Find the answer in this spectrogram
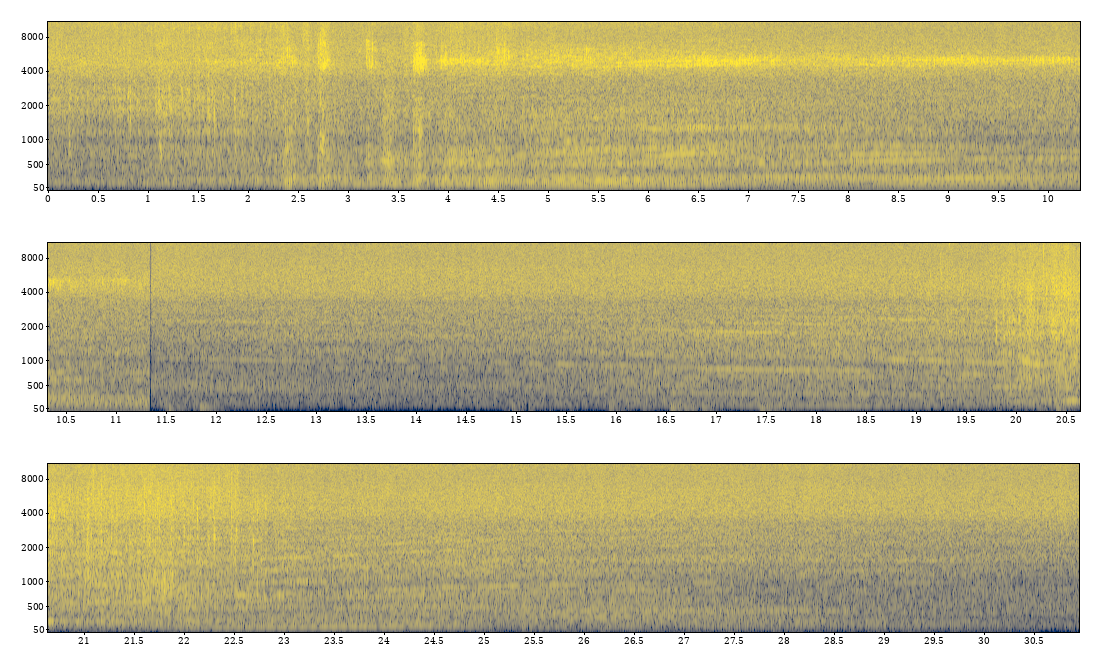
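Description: Vintage rally cars driving past one at a time. The first car's engine grows loud, then drops in pitch and fades as it goes by, and its sound cuts off suddenly about eleven seconds in. A second car's engine swells and falls away the same way around twenty seconds in.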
